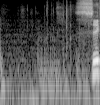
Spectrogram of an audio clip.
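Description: Faint rustling and a few small light clicks as a trading card is handled at a table, then near the end a man's voice begins to speak.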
